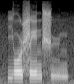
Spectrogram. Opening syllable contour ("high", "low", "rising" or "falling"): high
